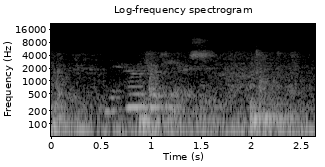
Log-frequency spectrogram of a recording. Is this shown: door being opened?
yes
